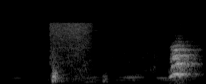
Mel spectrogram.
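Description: A dog barking twice in short bursts, heard through a video-call microphone.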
